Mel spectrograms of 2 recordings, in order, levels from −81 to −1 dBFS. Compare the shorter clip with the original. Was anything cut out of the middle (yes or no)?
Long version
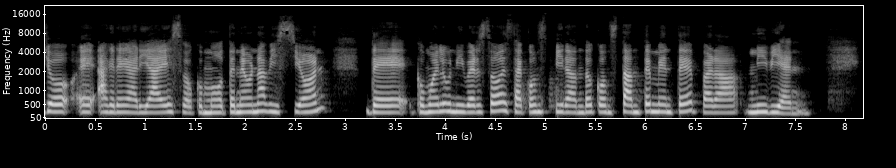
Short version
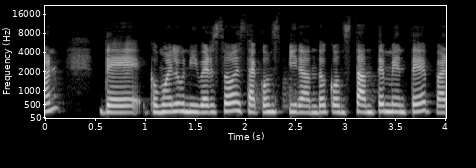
no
